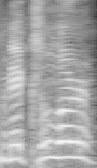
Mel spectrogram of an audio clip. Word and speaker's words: Mixlr: Is it Mixlr? Yeah, some people pronounce it MixLR. Some people pronounce it Mixlr. So yeah. I kind of prefer LR because it tells you spells- everything.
